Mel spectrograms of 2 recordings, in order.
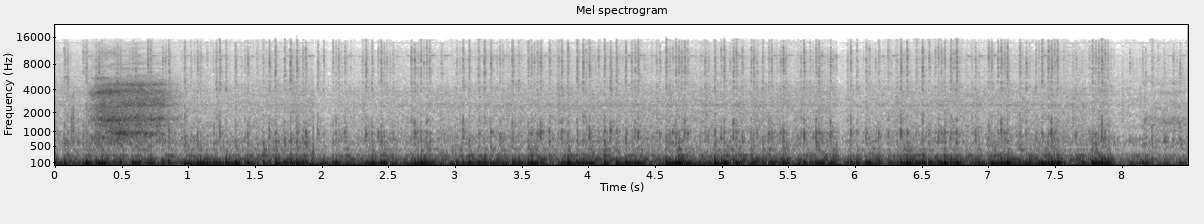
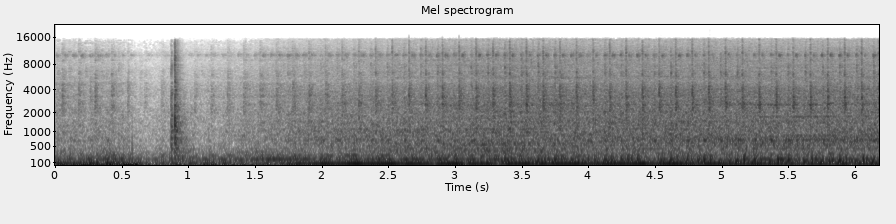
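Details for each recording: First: Small-block Chevy V8 with a mild RV cam in the Route 66 Buick: a deep, steady, even idle rumble after the exhaust leak was fixed; no ticking remains. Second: Route 66 Buick engine developed a sudden noise while driving: heavy, regular knocking over a deep rumble, increasing with RPM; not exhaust or lifter, seems to come from down low, so rod knock suspected.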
